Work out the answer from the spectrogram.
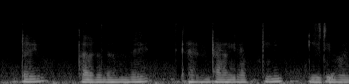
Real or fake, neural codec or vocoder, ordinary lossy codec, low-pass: fake; codec, 16 kHz, 1 kbps, FreqCodec, smaller model; none; 7.2 kHz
